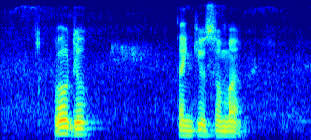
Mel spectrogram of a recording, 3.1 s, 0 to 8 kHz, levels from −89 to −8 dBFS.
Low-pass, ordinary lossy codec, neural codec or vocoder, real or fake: 7.2 kHz; Opus, 16 kbps; none; real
